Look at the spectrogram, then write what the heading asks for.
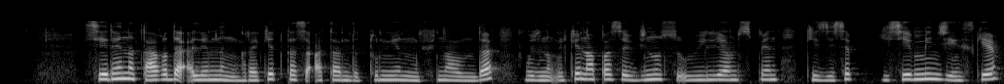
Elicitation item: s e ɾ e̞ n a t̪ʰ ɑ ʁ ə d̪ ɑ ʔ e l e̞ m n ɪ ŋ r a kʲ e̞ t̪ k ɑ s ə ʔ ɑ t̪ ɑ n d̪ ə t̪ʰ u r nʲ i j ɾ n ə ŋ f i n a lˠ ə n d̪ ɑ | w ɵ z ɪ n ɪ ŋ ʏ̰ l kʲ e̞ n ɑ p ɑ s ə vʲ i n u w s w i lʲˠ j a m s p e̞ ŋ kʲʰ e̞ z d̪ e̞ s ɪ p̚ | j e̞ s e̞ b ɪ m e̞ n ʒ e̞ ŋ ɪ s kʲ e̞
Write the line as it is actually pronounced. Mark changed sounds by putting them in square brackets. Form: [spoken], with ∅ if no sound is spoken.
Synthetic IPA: s e ɾ e̞ n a t̪ʰ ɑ ʁ ə d̪ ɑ ʔ [æ] l e̞ m n ɪ ŋ r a kʲ e̞ t̪ k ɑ s ə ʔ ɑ t̪ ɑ n d̪ ə t̪ʰ u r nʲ i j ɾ n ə ŋ f i n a lˠ ə n d̪ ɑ | w ɵ z ɪ n ɪ ŋ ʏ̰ l kʲ e̞ n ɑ p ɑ s ə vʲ i n u [∅] s w i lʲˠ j a m s p e̞ ŋ kʲʰ e̞ z d̪ e̞ s ɪ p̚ | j e̞ s e̞ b ɪ m e̞ n ʒ e̞ ŋ ɪ s kʲ e̞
